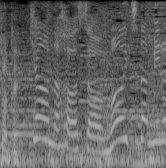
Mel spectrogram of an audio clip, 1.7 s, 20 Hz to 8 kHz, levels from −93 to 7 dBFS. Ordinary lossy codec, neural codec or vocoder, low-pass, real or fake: none; none; none; real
